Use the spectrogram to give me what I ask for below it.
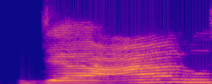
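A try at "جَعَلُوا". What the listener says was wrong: Fathahnya jangan tercampur sama ain. Jangan ja'alu tapi ja'alu, bukan ja'alu.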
